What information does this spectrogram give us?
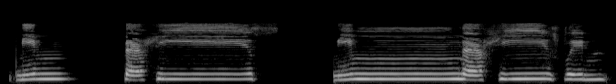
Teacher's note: So we drop the first noon, and first meme merge into the second meme fully.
